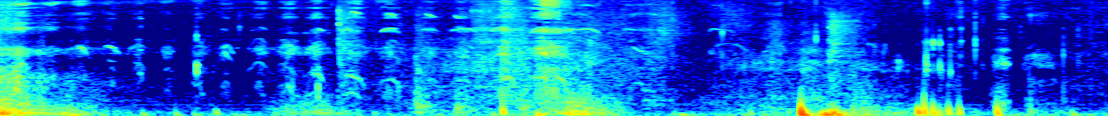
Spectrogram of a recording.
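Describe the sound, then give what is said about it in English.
Crunching of raw, dry Pot Noodle instant noodles being eaten uncooked: irregular crackly bites and snaps, quiet at first, then a few sharper, louder crunches near the end. “Just crunch it up.”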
